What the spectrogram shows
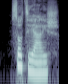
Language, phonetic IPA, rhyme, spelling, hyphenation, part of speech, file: Hungarian, [ˈsot͡sijaːliʃ], -iʃ, szociális, szo‧ci‧á‧lis, adjective, Hu-szociális.ogg
- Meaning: 1. social (of or related to the society or the community) 2. welfare (aiming to improve the well-being of the general public and/or to aid those in need)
